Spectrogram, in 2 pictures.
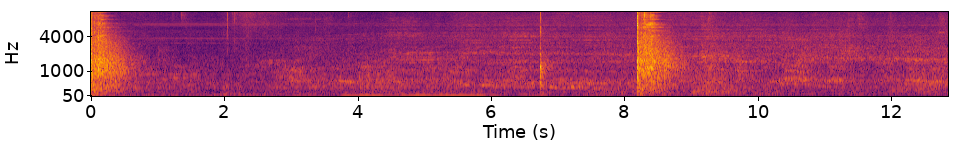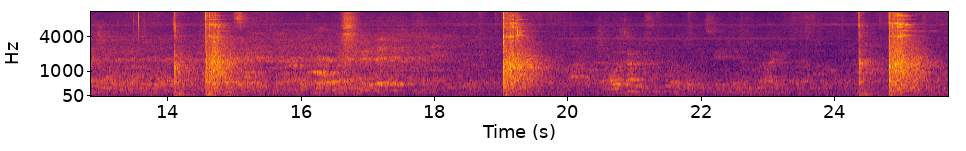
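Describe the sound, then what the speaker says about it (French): Wood chisel struck with a mallet to mark the outline of a door hinge on an interior door frame: sharp, loud single knocks spaced several seconds apart, with a person talking between strikes. "Avec le ciseau à bois, on peut marquer le périmètre de l'endroit où notre charnière va être installée"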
